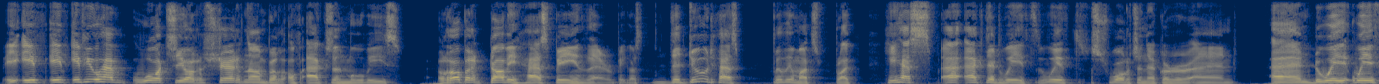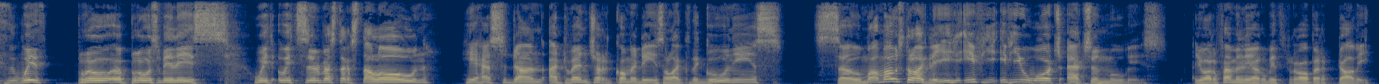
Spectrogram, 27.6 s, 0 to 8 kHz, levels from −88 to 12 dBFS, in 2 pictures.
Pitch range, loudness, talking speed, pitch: 120-170 Hz, -22 LUFS, 140 wpm, 145 Hz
